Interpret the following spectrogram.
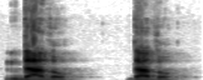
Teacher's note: el velo del paladar permanece elevado y las cuerdas vocales vibran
